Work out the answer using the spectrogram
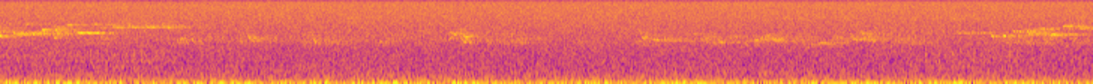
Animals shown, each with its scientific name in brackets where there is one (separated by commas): Scarlet Tanager (Piranga olivacea), Winter Wren (Troglodytes hiemalis), Red-eyed Vireo (Vireo olivaceus)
